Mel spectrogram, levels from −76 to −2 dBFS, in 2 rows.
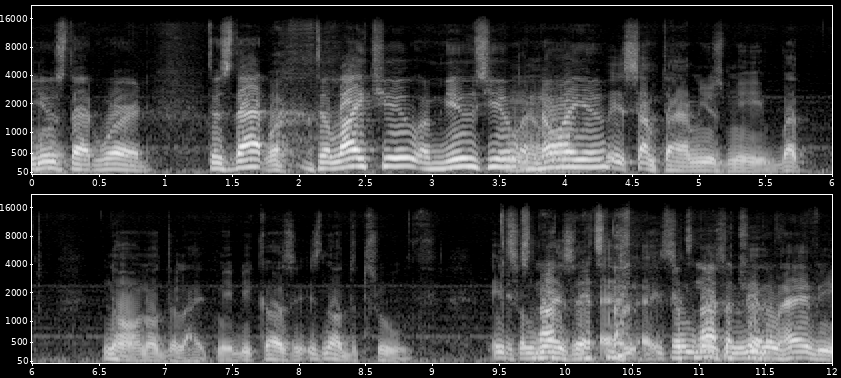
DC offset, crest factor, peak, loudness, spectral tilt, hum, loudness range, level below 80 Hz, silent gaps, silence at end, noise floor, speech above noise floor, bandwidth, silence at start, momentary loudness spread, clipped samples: under 0.1%; 14 dB; -2 dBFS; -16 LUFS; -6.5 dB/octave; none; 8 LU; -40 dBFS; none; 0 s; -41 dBFS; 27 dB; 16.5 kHz; 0 s; 11 LU; under 0.1%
